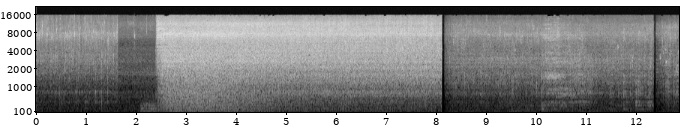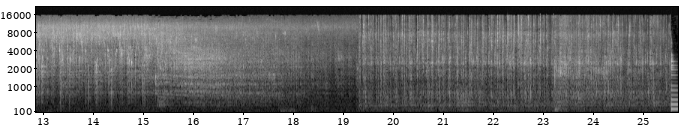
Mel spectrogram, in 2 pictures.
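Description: Guanciale frying in oil in a stainless steel pan, with a much louder steady hiss from about two seconds in until a cut at about eight seconds. After that come quieter sizzling and crackling, then tomato sauce cooking while a wooden spoon stirs it.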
